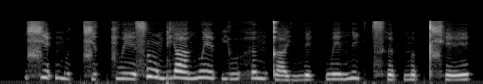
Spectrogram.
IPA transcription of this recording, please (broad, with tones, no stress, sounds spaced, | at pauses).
ɕ e˦ ʔ m u˨ t̚ ɕ ə˨ k̚ ɕ w e˨˩ s ɔ̃˥˧ b j a˥˧ n̪ w e˥˧ p j u˧ h ə˥˧ ŋ t̪ a˨˩ j n̪ e˨ k̚ p w e˧ n̪ i˦ ʔ t͡sʰ ə˨ t̚ m ə˨ p̚ t͡ɕʰ e˨˦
